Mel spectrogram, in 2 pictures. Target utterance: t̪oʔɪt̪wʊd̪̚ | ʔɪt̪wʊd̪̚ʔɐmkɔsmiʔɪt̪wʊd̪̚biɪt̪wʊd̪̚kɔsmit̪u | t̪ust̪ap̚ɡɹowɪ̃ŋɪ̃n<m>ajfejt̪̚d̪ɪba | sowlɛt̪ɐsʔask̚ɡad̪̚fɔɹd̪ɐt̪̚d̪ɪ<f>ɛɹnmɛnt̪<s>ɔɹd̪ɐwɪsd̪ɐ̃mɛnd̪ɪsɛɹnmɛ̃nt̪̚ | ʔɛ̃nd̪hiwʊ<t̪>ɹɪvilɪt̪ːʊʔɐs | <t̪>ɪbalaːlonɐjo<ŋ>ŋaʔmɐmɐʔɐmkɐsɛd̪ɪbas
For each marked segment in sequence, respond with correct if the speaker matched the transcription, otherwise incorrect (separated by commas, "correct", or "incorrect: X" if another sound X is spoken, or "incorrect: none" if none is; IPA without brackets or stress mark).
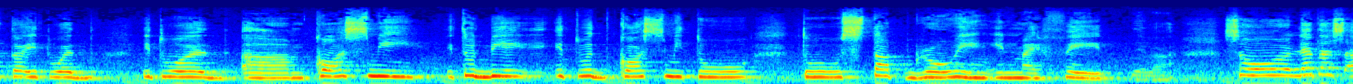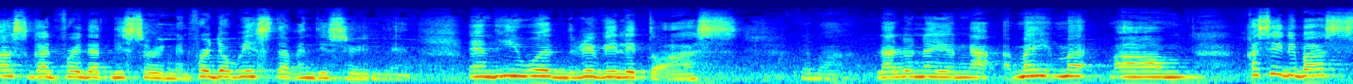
correct, incorrect: s, incorrect: f, incorrect: d̪, incorrect: d̪, incorrect: n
